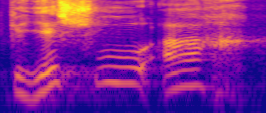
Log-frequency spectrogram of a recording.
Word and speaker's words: 예수아: 때 예수와 이렇게 하는데 히브리인들에게 물어보면 유대인들 이걸 정확히 알아요 예수와 예수 예수아 예수가 맞는 거죠 하는이 발음이 들어갔다이 말이 우리는 예수아 이렇게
